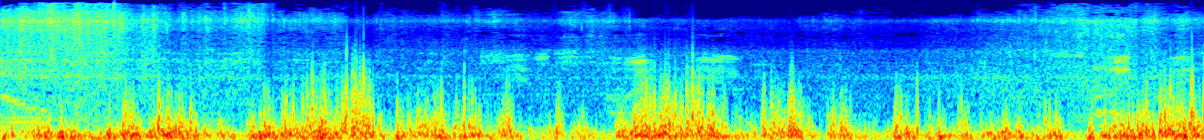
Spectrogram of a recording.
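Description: Wind buffeting the microphone, a loud, gusty rumble that rises and falls.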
